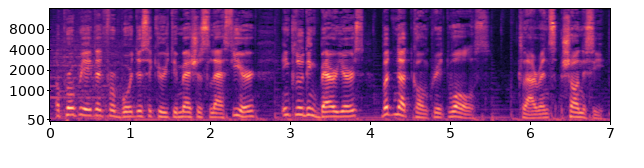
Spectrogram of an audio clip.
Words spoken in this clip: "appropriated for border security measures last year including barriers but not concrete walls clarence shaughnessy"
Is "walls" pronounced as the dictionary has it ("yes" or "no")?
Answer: no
